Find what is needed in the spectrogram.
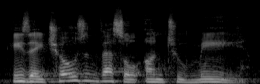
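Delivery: low, soft and slow; solemn divine voice. Acted. The Lord telling Ananias, slow, low and soft. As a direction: lay each word down gently and low. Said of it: "And then he says this".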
